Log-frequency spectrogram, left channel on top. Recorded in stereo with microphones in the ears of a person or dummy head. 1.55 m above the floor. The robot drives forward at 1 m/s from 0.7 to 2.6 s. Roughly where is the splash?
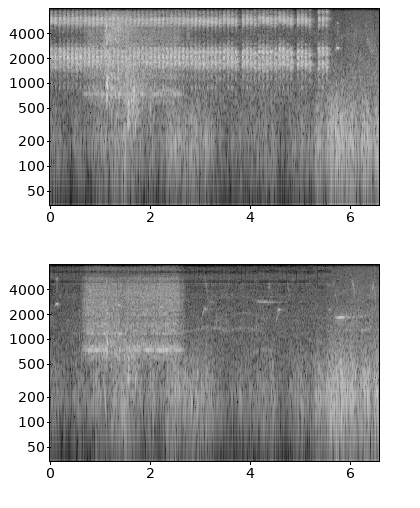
Left.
